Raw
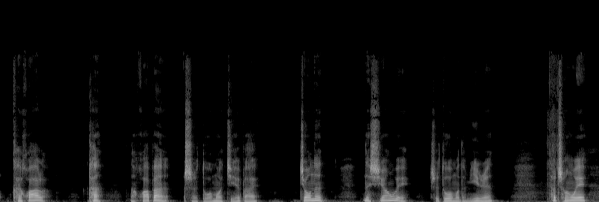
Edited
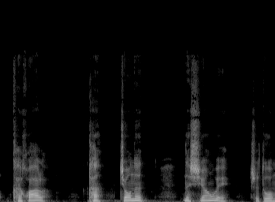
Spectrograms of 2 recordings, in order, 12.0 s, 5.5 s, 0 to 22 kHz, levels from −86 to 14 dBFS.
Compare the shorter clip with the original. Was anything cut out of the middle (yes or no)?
yes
